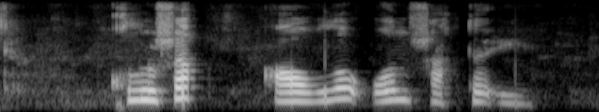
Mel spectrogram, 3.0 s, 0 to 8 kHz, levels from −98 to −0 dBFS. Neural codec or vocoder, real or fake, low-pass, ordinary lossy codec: none; real; 7.2 kHz; none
